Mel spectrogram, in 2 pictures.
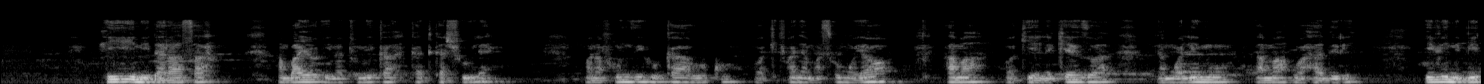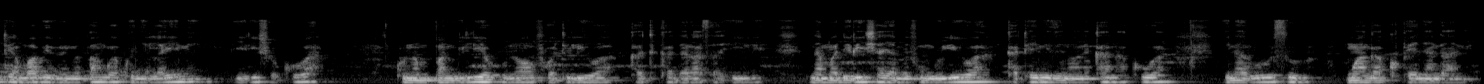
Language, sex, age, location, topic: Swahili, male, 25-35, Nakuru, education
